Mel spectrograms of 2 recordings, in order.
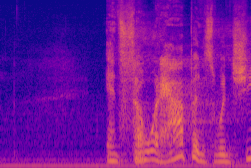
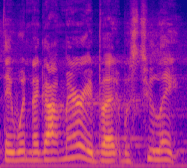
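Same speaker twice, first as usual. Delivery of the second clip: ordinary delivery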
